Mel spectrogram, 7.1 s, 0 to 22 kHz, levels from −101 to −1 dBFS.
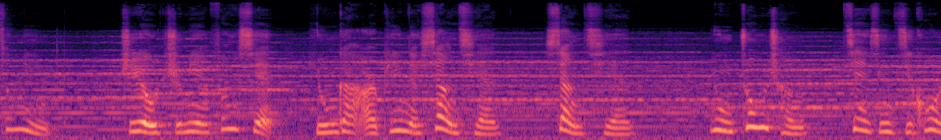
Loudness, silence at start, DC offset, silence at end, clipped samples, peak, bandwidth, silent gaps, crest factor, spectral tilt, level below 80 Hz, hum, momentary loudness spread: -29 LUFS; 0 s; under 0.1%; 0 s; under 0.1%; -10 dBFS; over 20 kHz; none; 18 dB; -4 dB/octave; -56 dBFS; none; 12 LU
